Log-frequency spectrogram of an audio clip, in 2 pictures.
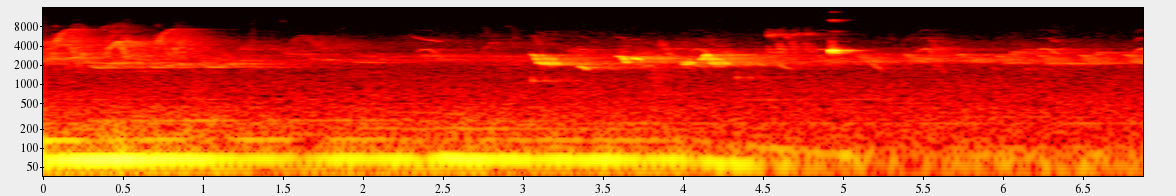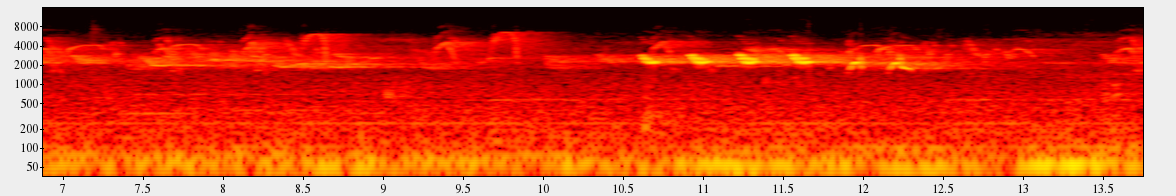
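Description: Small birds chirping in a run of short, repeated chirps, with a quick bright series of them near the end. A low rumble sits under the first few seconds, and a single sharp click comes about five seconds in.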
